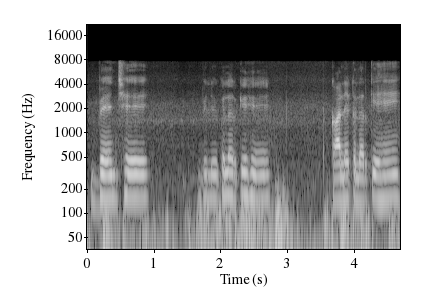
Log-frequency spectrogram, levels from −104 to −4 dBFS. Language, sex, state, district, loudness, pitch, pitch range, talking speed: Hindi, male, Bihar, Araria, -30 LUFS, 150 Hz, 135-150 Hz, 125 wpm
